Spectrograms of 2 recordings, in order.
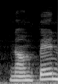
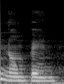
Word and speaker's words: नोम पेन: ठीक है कंबोडिया की नम पेन है यह नोम पेन पीस साइलेंट है इसका नोम पेन है ठीक है वियतनाम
